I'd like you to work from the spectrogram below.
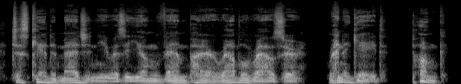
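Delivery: ordinary delivery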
